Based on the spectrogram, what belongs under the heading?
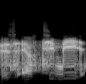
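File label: "is RTB", English speech; Messages; Allied Flight; DCS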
